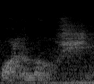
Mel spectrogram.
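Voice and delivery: whispered mutter under the breath. Following another character and looking at her: muttered under breath. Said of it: "under my breath looking at her".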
